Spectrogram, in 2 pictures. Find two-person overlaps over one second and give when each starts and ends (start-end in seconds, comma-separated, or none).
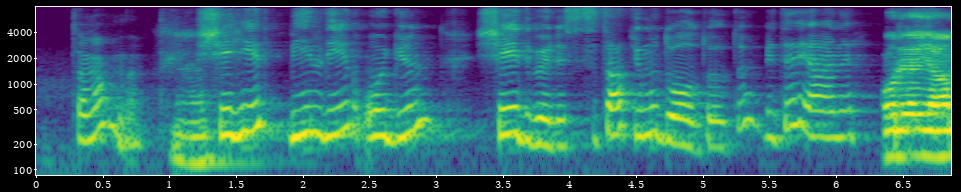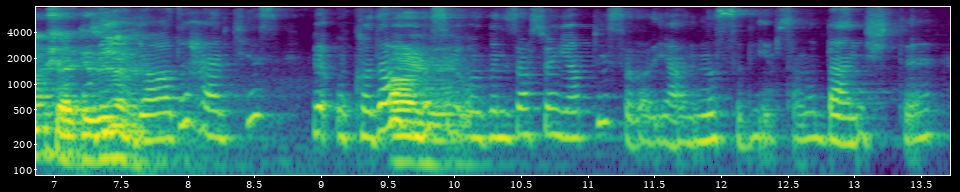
none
